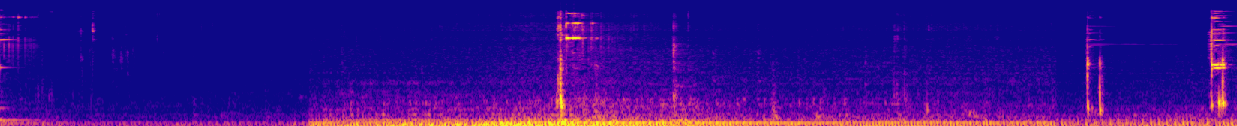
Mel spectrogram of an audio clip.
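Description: A car's engine running at a low, steady idle, starting about two seconds in, with the tyre on crushed ceramic teacup shards and water beads; one sharp crack about four seconds in, and a sharp knock near the end.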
